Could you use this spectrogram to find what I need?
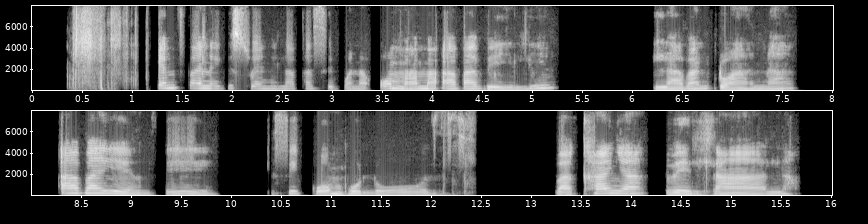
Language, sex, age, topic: North Ndebele, male, 36-49, education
